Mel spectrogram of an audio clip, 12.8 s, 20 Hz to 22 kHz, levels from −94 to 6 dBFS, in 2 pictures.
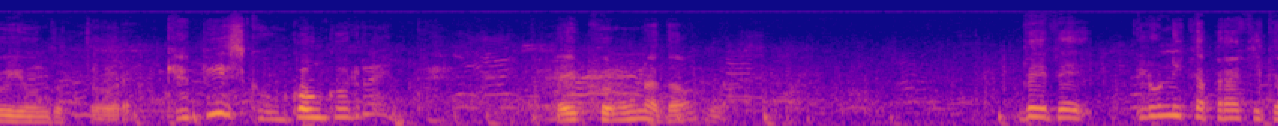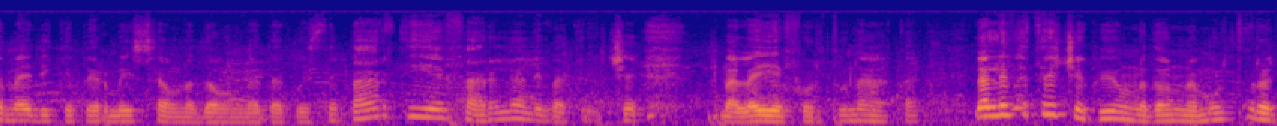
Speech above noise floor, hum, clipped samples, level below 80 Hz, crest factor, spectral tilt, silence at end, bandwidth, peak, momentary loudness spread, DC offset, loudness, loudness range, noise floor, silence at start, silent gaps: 21 dB; none; under 0.1%; -62 dBFS; 20 dB; -6 dB/octave; 0 s; 16 kHz; -12 dBFS; 19 LU; under 0.1%; -32 LUFS; 4 LU; -52 dBFS; 0 s; none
